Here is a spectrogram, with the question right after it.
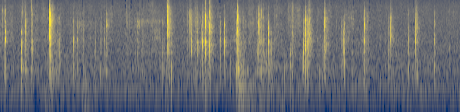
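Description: Fingertips and nails tap and scratch a flat foil-laminate face mask sachet with a penguin design, held in both hands. The result is an irregular series of sharp, bright crinkles and clicks, mostly high in pitch, each stopping at once with no ring, over a quiet background.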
